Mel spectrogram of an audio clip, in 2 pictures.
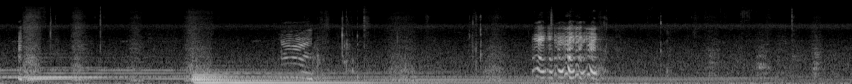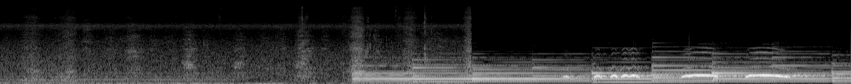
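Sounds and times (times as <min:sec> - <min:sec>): soft piano music: 0:00.0 - 0:09.2, 0:12.0 - 0:17.0
animal whimper: 0:05.3 - 0:08.3.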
